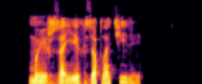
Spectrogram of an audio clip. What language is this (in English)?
Belarusian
